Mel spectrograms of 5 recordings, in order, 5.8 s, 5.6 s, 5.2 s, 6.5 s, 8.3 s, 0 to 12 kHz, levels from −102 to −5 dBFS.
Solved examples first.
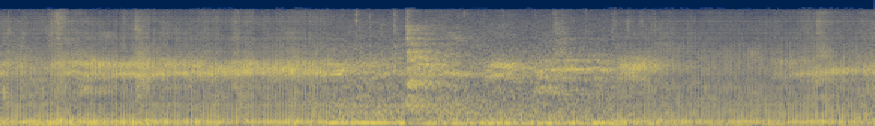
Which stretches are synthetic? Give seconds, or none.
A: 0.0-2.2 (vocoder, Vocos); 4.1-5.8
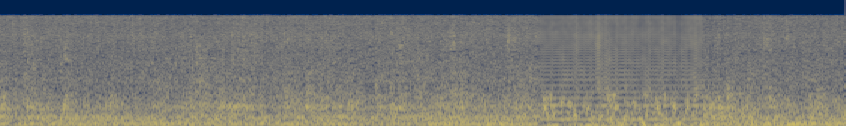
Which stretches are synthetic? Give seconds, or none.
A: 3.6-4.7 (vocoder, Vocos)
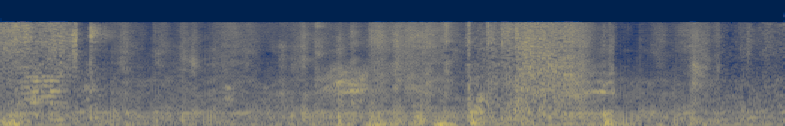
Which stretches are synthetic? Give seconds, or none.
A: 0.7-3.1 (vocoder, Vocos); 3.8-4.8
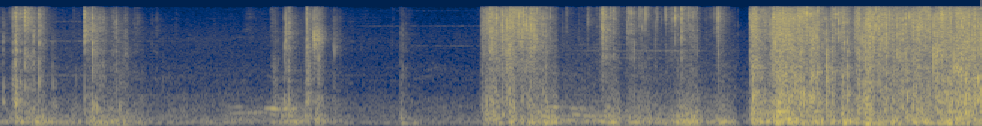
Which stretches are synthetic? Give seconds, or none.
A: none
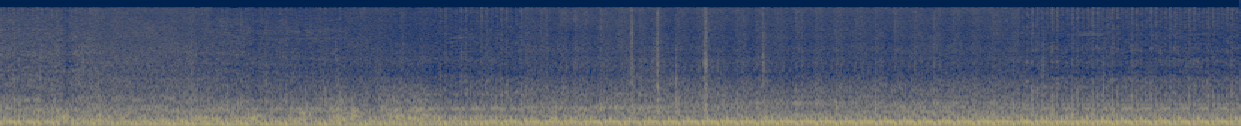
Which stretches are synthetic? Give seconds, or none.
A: 0.6-1.4 (autoencoder, DAC-VAE); 2.3-2.9; 3.5-6.8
